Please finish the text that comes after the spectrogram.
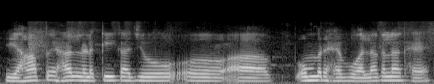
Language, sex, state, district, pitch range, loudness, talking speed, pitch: Hindi, male, Uttar Pradesh, Lalitpur, 160-185 Hz, -15 LUFS, 195 wpm, 175 Hz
